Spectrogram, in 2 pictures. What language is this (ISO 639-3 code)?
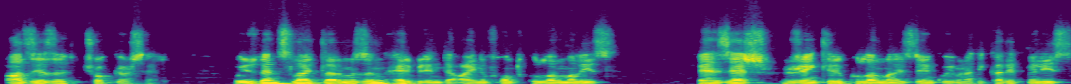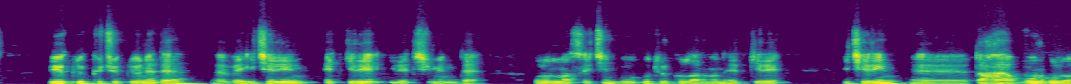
tur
